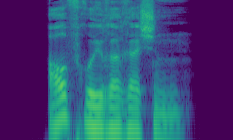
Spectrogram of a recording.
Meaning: inflection of aufrührerisch: 1. strong genitive masculine/neuter singular 2. weak/mixed genitive/dative all-gender singular 3. strong/weak/mixed accusative masculine singular 4. strong dative plural
- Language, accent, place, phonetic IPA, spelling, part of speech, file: German, Germany, Berlin, [ˈaʊ̯fʁyːʁəʁɪʃn̩], aufrührerischen, adjective, De-aufrührerischen.ogg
